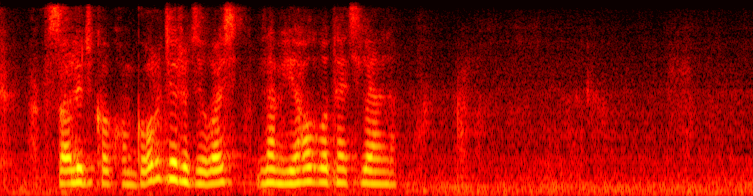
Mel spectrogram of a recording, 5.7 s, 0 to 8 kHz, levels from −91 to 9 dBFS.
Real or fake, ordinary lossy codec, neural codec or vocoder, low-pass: fake; Opus, 32 kbps; codec, 16 kHz in and 24 kHz out, 0.6 kbps, FocalCodec, streaming, 4096 codes; 7.2 kHz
